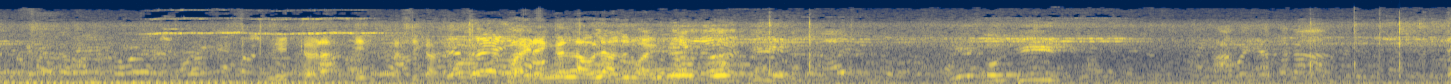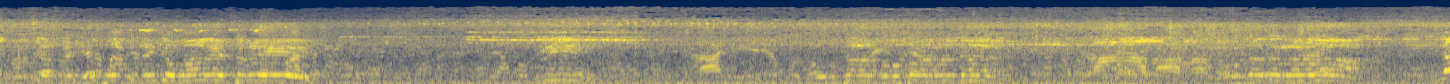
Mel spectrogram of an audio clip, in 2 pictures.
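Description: A large crowd of young men chants together loudly outdoors.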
